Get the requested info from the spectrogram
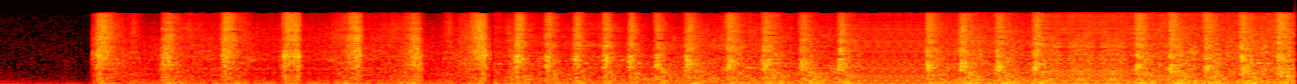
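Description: A train getting under way: loud rhythmic beats start about a second in and come faster and faster as it picks up speed.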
